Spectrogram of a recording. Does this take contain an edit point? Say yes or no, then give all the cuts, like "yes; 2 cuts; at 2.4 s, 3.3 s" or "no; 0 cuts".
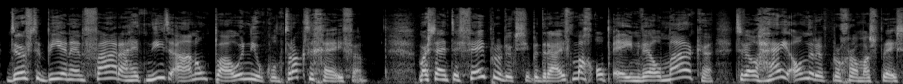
no; 0 cuts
